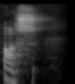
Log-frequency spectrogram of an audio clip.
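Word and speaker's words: Us: Estamos hablando de Oz. Se escribe U de uva, S de sandía. Oz.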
